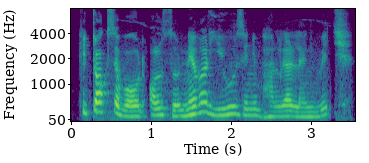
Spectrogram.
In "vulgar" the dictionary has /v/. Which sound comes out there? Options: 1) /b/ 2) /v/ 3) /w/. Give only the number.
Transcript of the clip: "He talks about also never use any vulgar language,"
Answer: 1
